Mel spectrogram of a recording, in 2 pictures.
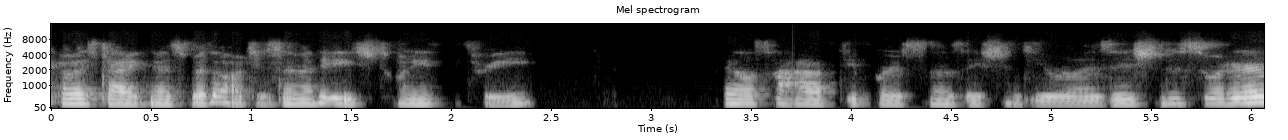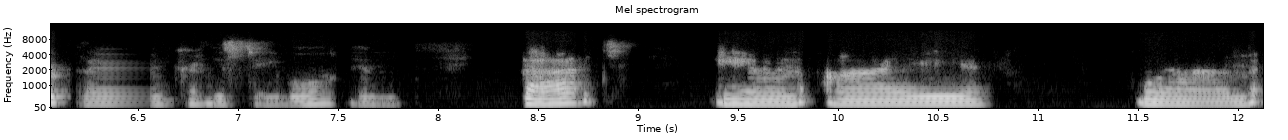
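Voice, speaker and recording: A woman's voice: mid-range voice, dark tone. A young adult woman introducing herself to a round table over dull, lo-fi call audio. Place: bedroom, sitting on a bed, video call.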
